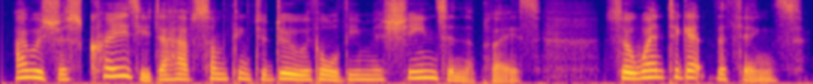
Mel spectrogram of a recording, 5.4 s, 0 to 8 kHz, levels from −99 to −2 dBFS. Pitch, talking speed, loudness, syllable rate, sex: 185 Hz, 245 wpm, -17 LUFS, 5.8 syllables/s, female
